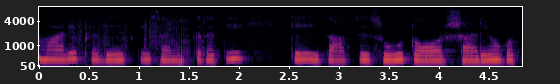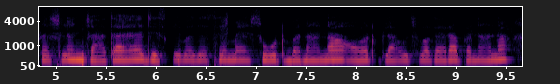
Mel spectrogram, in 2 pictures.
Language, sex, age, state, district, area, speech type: Hindi, female, 18-30, Madhya Pradesh, Katni, urban, spontaneous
